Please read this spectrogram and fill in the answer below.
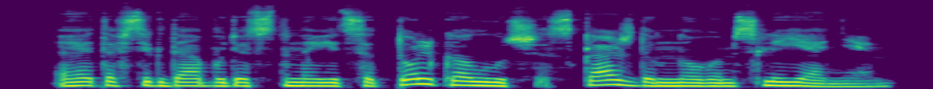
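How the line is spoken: Hoarse mutter. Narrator (Russian): пробормотал Ресве осипшим голосом

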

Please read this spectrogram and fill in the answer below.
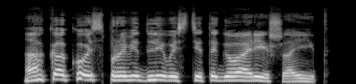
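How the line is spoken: Mocking. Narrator (Russian): насмешливо качает головой Зевс

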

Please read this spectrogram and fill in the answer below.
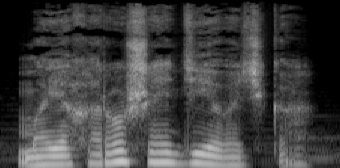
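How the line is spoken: Hoarse whisper. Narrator (Russian): хриплый шепот

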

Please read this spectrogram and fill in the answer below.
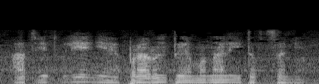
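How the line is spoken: Whisper. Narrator (Russian): прошептал меченый

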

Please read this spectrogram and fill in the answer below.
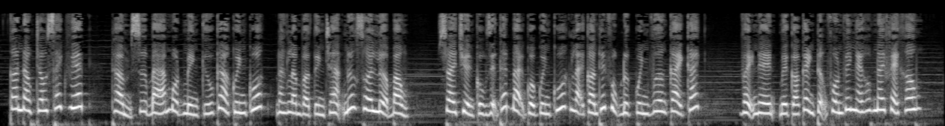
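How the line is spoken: Smiling, continuing. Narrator (Vietnamese): mỉm cười nói tiếp

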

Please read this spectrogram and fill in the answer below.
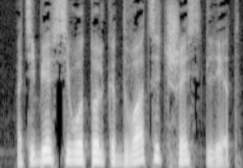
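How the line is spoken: Plain. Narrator (Russian): сказал наконец Джордж

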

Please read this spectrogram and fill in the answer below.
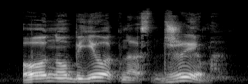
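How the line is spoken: Hoarse rasp. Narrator (Russian): прохрипел с заднего сиденья Тони

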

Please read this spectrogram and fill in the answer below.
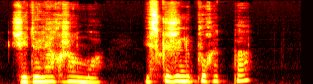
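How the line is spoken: Said quietly. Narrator (French): je lui dis tout bas

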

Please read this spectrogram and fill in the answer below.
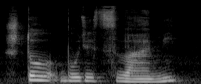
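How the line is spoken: Quiet question. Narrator (Russian): тихо спросила

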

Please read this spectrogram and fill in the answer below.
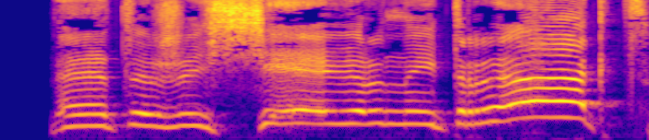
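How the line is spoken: Shrill squeal. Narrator (Russian): взвизгнул Кишкус

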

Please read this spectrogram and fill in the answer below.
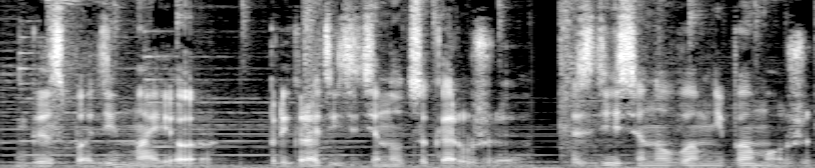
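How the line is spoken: Calm statement. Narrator (Russian): спокойно заявил Ланс

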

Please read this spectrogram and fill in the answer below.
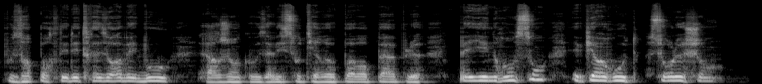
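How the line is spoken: Exclaimed. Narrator (French): s'écria Barbashko

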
